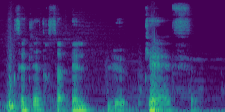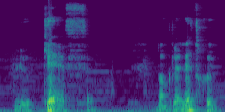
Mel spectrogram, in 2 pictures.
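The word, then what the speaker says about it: ك: Le kef, il se prononce comme un K.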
